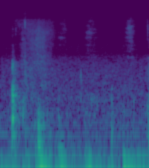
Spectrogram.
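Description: Near silence: room tone in a pause between sentences, with a faint brief click just after the start.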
